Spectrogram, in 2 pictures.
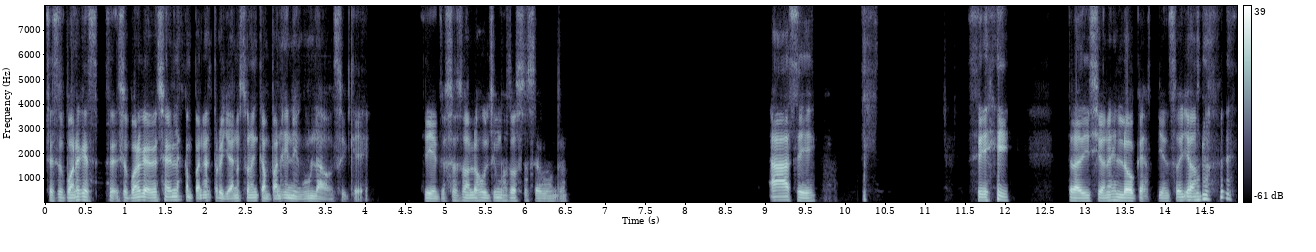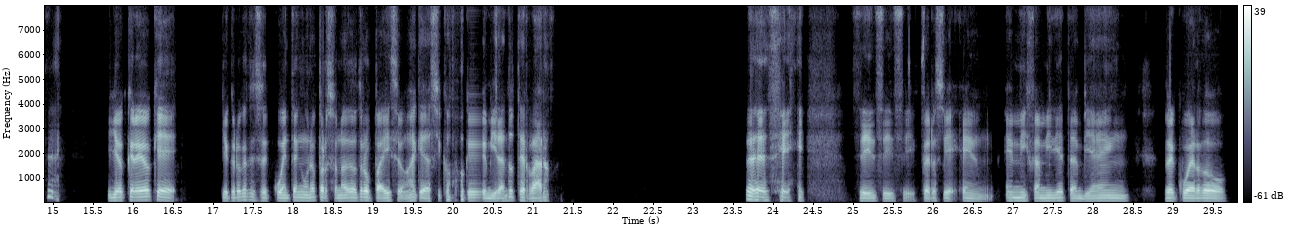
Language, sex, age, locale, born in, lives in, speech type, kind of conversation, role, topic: Spanish, male, 45-49, es-VE, Venezuela, United States, conversation, unstructured, none, ¿Cómo celebras las tradiciones familiares en tu cultura?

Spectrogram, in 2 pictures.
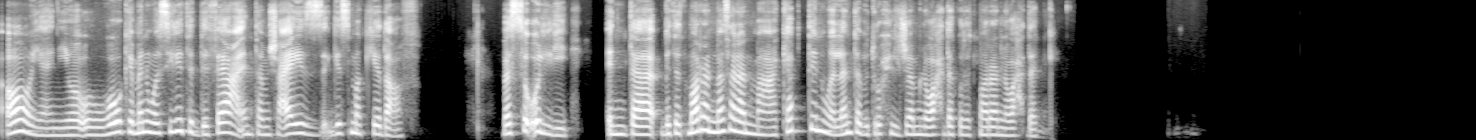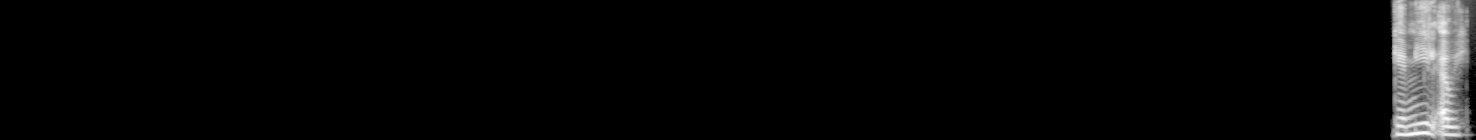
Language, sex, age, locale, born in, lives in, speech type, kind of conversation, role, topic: Arabic, female, 40-44, ar-EG, Egypt, Greece, conversation, advice, advisor, إزاي أتعامل مع خوفي إني أتعرّض لإصابة وأنا برفع أوزان؟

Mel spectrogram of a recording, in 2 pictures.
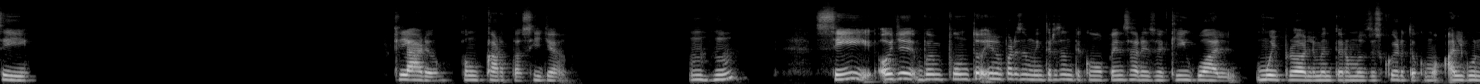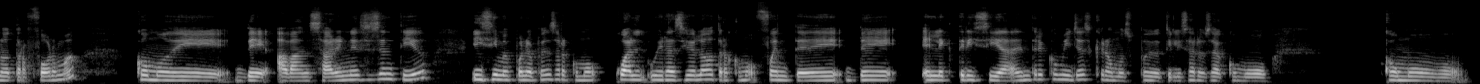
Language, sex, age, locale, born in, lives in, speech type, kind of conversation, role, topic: Spanish, female, 25-29, es-CO, Colombia, Spain, conversation, unstructured, none, ¿Qué invento científico consideras el más útil hasta ahora?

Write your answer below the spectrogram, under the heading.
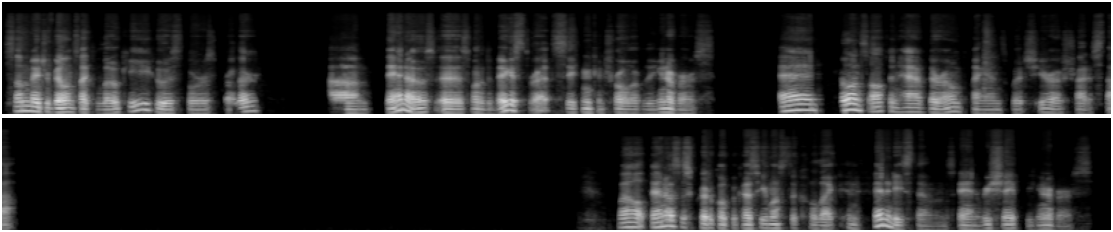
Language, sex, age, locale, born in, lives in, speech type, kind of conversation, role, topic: English, male, 30-34, en-US, United States, United States, read, expert-assistant, expert, Explain how the Marvel Cinematic Universe (MCU) is structured.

